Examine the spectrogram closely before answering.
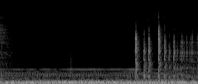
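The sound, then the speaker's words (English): Dice roll during a tabletop roleplaying game. After a quiet stretch, a short burst of hard, bright clicks and clatter comes near the end. “I mean, let her roll first. Maybe she hits a nat 20 straight off the bat. 4 on the dice.”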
